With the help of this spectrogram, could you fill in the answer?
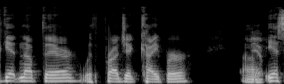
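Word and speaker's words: Kuiper: But anybody who's been to fucking junior high school knows it's called Kyper. Like the Kyper belt, that shit up in space, you dumb fuck.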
